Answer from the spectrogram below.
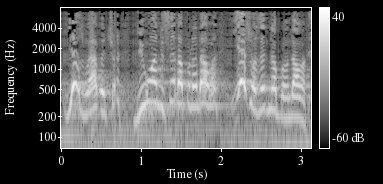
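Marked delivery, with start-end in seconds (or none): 0.9-2.0 quick, rushed nosy question; fast prying question. Pretend. Imagined questioner.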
